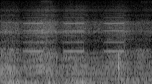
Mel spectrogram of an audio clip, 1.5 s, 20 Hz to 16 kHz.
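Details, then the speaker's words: MJX Bugs 2W GPS FPV drone in flight, controller showing two battery bars: thin, high repeating electronic beeps over quiet background, the low-battery warning telling the pilot to land. "lenty of warning hear that beeping I still got two bars of battery so you get plenty of warning"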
